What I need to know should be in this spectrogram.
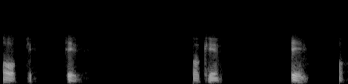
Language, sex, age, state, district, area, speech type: Malayalam, male, 18-30, Kerala, Palakkad, rural, conversation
